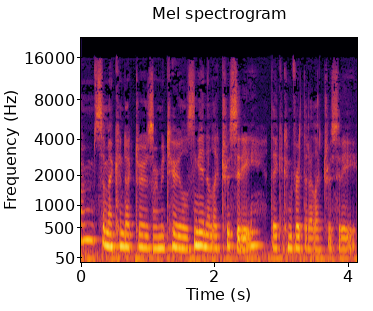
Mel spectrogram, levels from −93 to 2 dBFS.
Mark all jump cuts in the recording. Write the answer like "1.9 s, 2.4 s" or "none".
1.1 s, 1.7 s, 3.0 s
